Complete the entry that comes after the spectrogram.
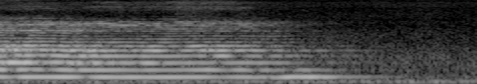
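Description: A pet cat lets out one drawn-out, tonal meow that slowly fades, heard close and fairly quiet.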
